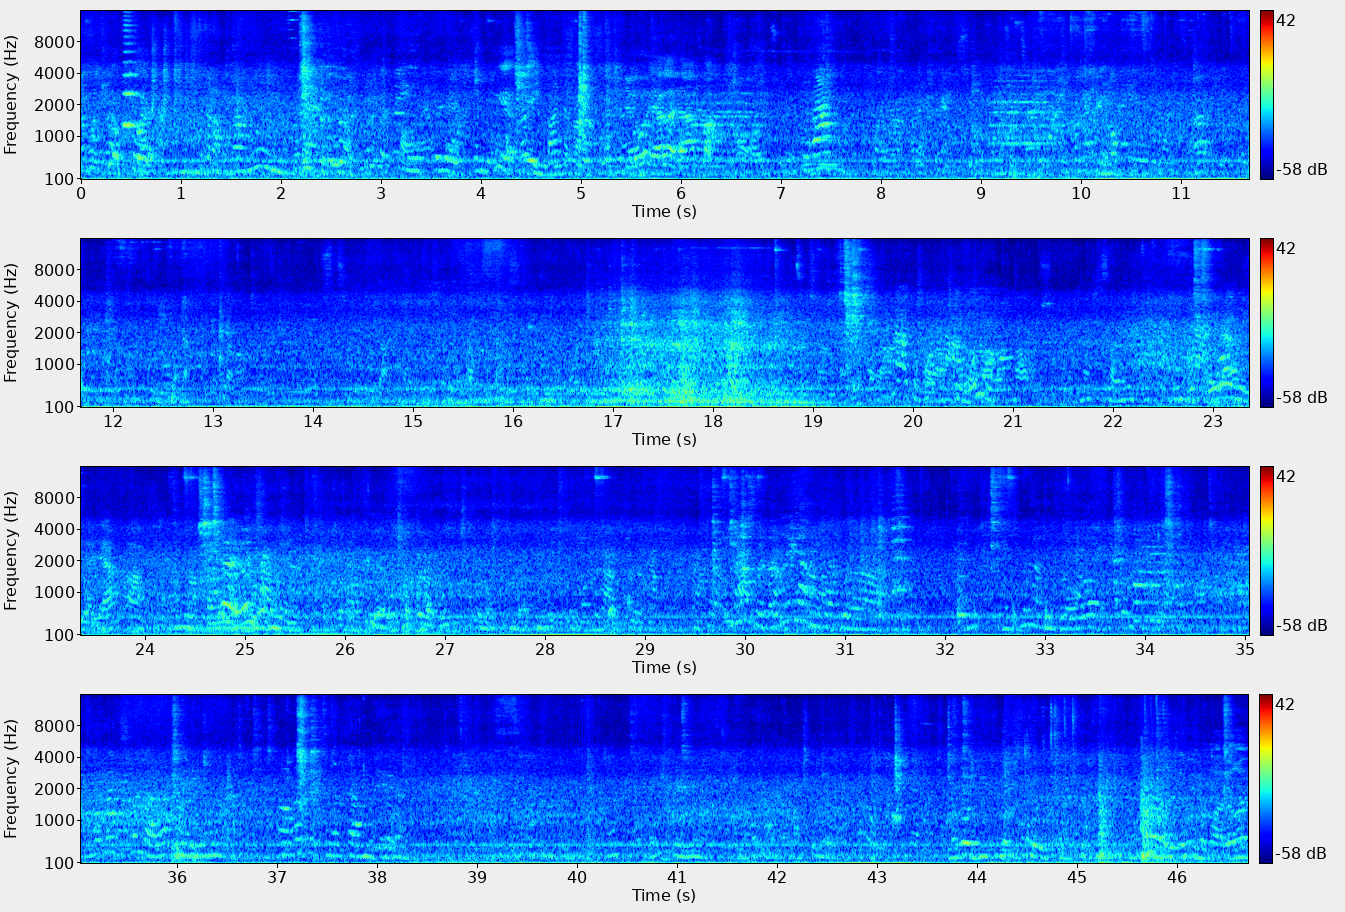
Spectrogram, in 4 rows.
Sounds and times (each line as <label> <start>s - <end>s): Traffic Sound 4.7s - 46.7s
